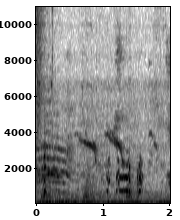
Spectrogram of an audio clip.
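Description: A yellow-legged hatch gamefowl hen clucks in short, repeated bursts over a low, steady background hum, with no voices.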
